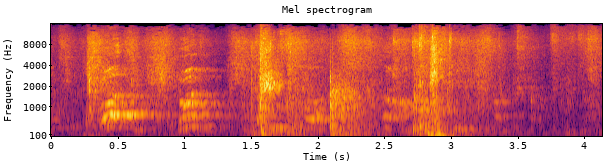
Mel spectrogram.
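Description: Fight-scene hits: two short yells, then three hard blows and thuds, the last one the heaviest.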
